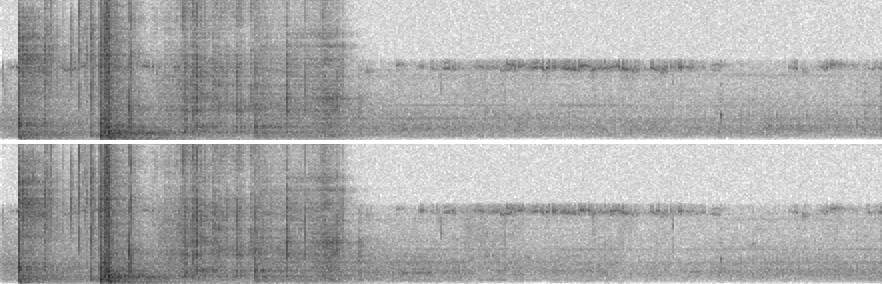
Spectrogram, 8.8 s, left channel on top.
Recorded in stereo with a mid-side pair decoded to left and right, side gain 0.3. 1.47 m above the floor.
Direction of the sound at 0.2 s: 45° right.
